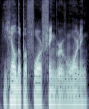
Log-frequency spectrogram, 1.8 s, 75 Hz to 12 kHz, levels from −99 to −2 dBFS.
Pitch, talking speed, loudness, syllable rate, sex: 90 Hz, 235 wpm, -19 LUFS, 6.5 syllables/s, male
